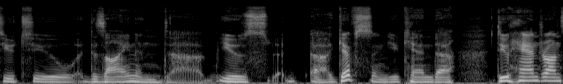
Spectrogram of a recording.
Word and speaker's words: GIF: a heads up please call it correctly it is a gift because there's already a jiff we don't need more headache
